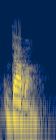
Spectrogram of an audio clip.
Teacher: залишаючи малесеньку прощилену між губами як наприклад в слові Дава Тобто ми наче намагаємося вимовити нашу б Але не повністю змикаємо губи така Б вимовляється вре редині слова або між артиклем та іменником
